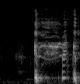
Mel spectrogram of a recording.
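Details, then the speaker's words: Adult man, still ill from the past week, says his coughs are dry and feel like air is sucked from his lungs: a brief intake of breath, then two short, harsh cough bursts with no mucus rattle; dry cough. "fake news okay so I'm getting edited cough I'm getting these coughs where they're dry and the only reason I'm coughing is because it feels like oh last one uh last one that I'll leave in the show anyway"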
